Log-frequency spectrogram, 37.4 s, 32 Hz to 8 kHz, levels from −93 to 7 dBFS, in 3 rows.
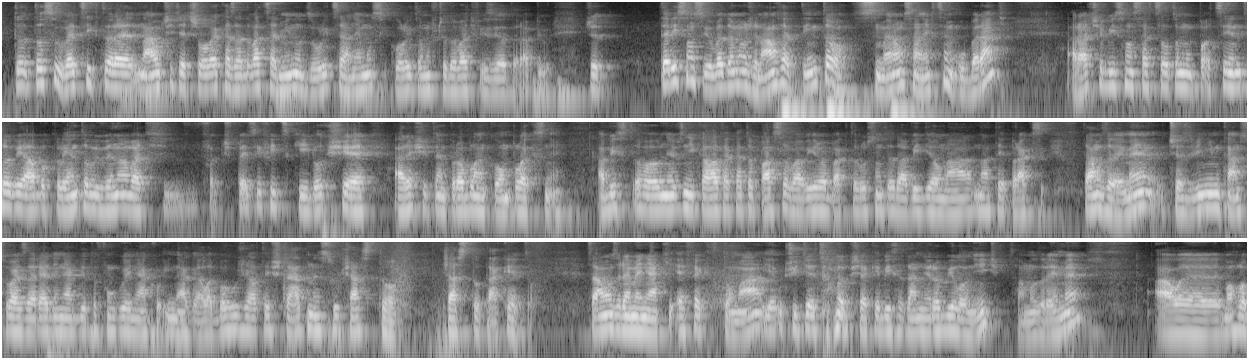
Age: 20-39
